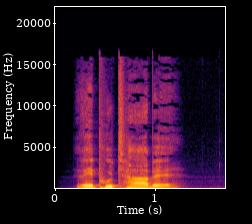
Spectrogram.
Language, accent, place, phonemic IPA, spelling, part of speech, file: German, Germany, Berlin, /ˌʁepuˈtaːbl̩/, reputabel, adjective, De-reputabel.ogg
- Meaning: reputable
